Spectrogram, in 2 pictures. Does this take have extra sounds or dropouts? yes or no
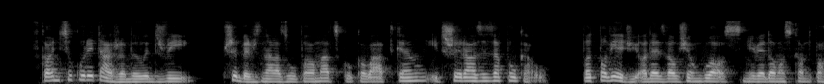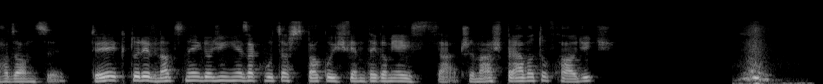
yes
